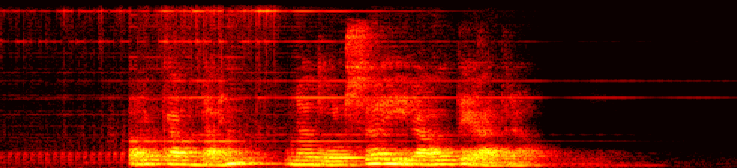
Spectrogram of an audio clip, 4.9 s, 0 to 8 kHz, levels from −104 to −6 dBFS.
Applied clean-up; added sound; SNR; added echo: neural separator model SepFormer DNS4.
